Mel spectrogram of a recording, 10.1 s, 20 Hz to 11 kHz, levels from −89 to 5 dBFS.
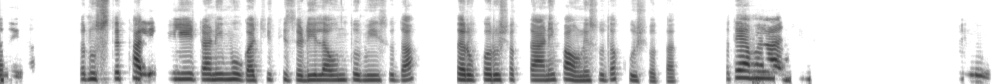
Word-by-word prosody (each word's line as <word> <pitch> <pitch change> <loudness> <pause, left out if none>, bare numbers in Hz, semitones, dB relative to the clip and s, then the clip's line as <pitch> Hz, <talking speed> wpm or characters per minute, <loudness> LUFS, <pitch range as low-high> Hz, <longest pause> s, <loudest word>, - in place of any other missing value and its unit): नाही 185 -3 -4
ना - - -23 0.5
तर 225 - -4
नुसते 235 +2 0
थालीपीठ 230 - +2
आणि 215 0 +3
मुगाची 210 -2 0
खिचडी 195 -1 0
लावून 195 0 +2
तुम्ही 190 -2 -1
सुद्धा 190 0 -3 0.5
सर्व्ह 200 -2 +5
करू 205 -1 +3
शकता 205 -1 -5
आणि 190 +2 +1
पाहुणे 180 -5 +2
सुद्धा 200 +4 -5
खुश 175 -4 -5
होतात. 145 0 -9
तर 195 +8 -24
ते 285 - +4
आम्हाला 265 -2 +5
आजी 225 +2 -7 1.5
हं. 375 -3 -7
205 Hz, 145 wpm, -22 LUFS, 190-225 Hz, 1.5 s, सर्व्ह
